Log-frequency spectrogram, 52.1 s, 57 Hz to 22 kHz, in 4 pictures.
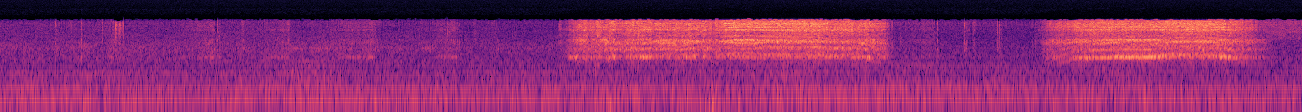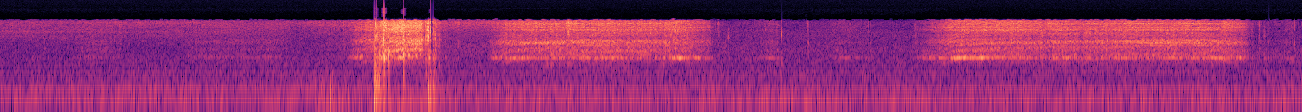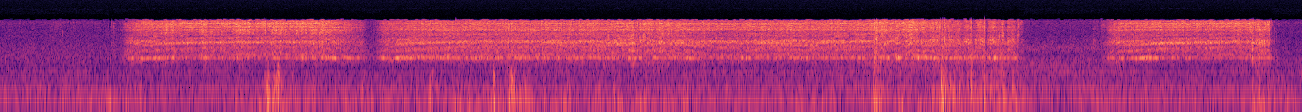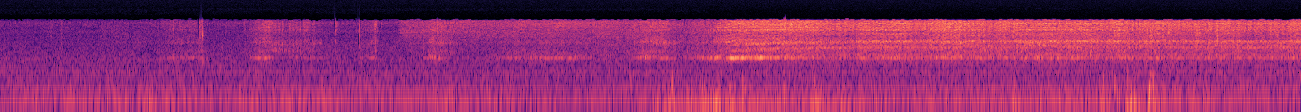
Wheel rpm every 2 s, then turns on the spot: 0, 10, 10, 140, 70, 90, 30, 20, 50, 120, 10, 110, 110, 40, 120, 150, 150, 130, 70, 80, 20, 20, 20, 120, 160, 160.
2-4 8-10 12-16 20-22 42-44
